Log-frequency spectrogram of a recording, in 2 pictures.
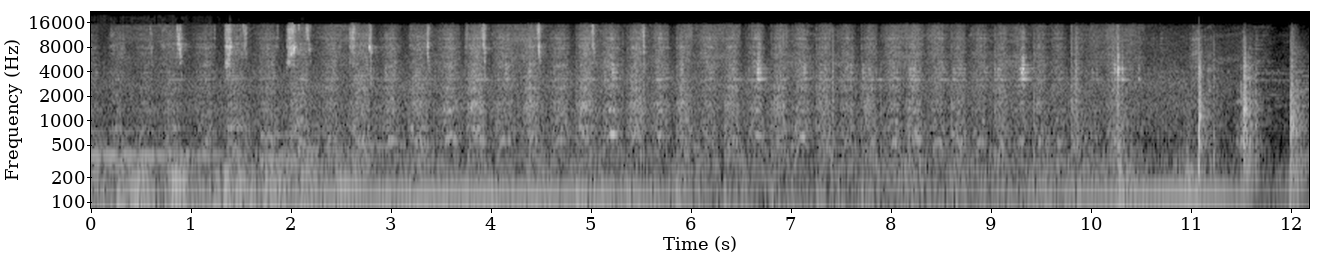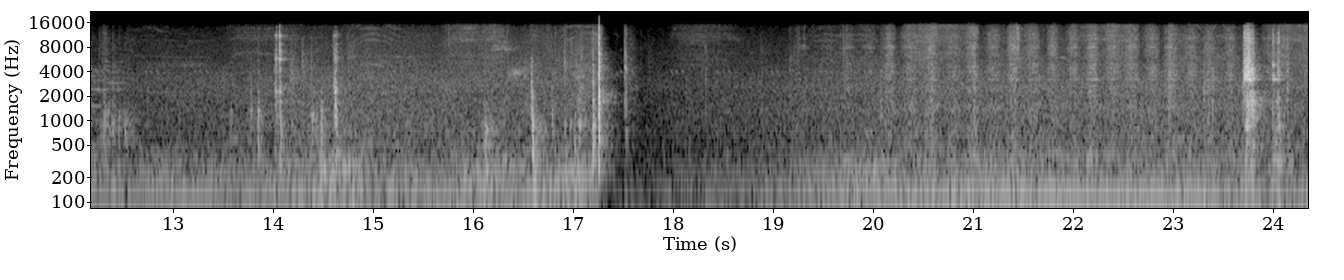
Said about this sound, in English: it cut very easily with a hacksaw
